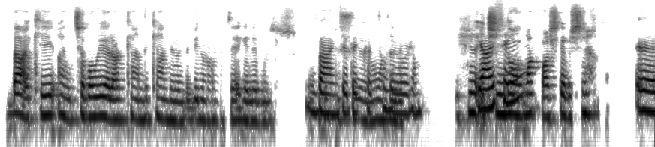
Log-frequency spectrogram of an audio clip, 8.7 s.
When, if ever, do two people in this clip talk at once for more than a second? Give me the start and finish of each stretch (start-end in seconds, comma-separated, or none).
4.1-5.4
